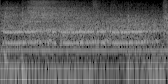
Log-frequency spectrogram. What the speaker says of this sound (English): even when he stops, he makes that fucking car brake sound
